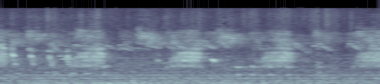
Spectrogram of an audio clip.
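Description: young hens clucking

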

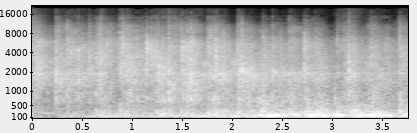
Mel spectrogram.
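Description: audience stomping feet

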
